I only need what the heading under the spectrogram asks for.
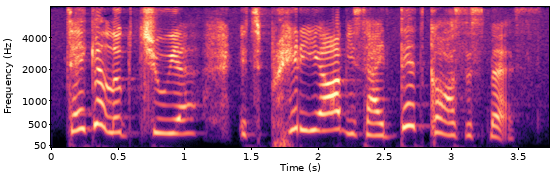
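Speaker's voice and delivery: high, strained near-scream. Acted. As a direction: scream it out in anguish. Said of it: "Dazai practically screamed".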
